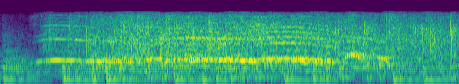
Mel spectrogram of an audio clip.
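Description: A studio audience cheers and shouts to vote on whether the seat should be up, a dense, sustained crowd roar that holds steady for several seconds.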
